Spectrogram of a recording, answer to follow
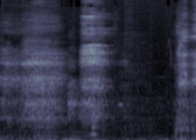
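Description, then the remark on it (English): Slow, audible breaths drawn in and pushed out through an open throat during a breathing exercise, a broad airy rush swelling and fading in a few cycles, fairly quiet with no talking. “the first thing I've got to do is I do this big smile like that, and then I gotta imagine my throat is opening up, and then I gotta breathe, and I gotta breathe, because apparently, like, when you do that and you breathe, that's open.”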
